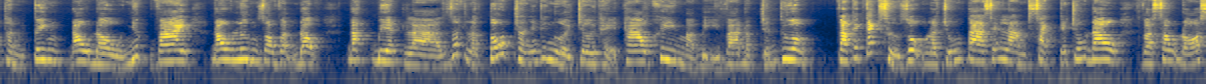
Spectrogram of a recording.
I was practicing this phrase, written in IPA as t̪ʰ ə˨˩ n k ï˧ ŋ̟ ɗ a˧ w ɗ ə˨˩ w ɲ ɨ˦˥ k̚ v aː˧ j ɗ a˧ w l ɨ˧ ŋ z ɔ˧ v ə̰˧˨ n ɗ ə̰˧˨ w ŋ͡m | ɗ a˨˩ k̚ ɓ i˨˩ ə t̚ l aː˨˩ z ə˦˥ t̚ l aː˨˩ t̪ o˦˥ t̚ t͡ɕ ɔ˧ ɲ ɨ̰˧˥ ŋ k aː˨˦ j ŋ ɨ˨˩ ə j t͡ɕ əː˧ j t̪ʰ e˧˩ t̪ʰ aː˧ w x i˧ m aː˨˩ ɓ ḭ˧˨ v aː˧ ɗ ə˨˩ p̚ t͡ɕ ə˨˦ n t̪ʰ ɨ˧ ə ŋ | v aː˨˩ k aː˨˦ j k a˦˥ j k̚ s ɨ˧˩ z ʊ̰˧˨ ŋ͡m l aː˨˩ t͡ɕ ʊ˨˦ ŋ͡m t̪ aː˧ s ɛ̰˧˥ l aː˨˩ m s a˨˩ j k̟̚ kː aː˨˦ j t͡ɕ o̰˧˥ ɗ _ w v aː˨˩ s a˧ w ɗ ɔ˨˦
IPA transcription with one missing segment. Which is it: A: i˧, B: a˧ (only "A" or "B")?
B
